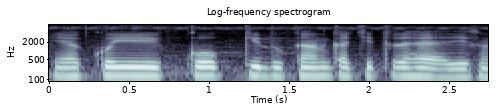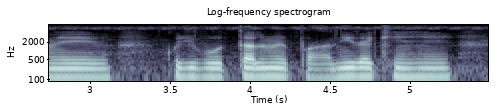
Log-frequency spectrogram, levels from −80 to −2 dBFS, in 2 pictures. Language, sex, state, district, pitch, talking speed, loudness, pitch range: Hindi, male, Jharkhand, Ranchi, 130 Hz, 165 wpm, -19 LUFS, 125-135 Hz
